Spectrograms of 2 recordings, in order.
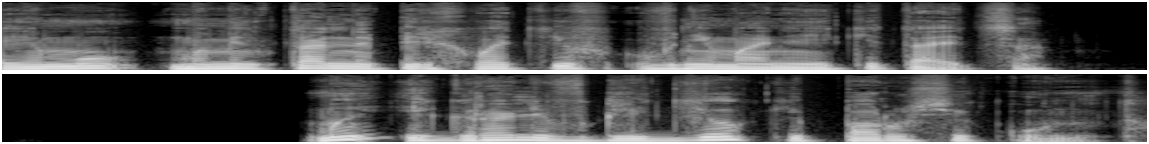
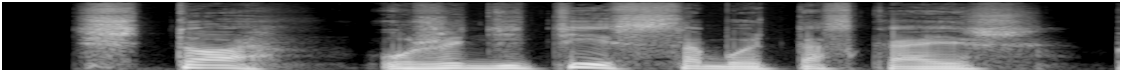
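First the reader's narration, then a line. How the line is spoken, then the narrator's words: Contemptuous snort. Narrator (Russian): презрительно фыркнул он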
